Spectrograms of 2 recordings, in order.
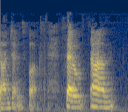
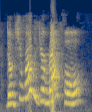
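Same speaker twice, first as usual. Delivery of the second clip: higher, louder motherly scolding; scolding holler; 8 semitones higher, 6 dB louder than usual. Acted. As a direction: call out a warning to the running kid. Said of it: "hollered Mama".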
